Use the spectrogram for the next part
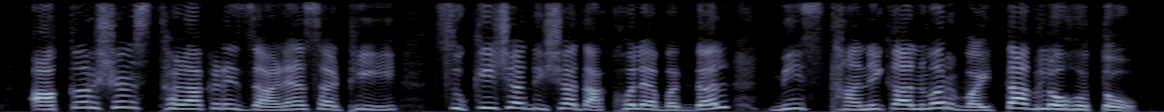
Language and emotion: Marathi, angry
